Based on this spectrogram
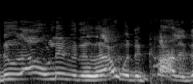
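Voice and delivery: high, fast, incredulous laugh through it; amused disbelief, words tumbling out; laughing exasperated retort. Retold or imitated. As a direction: push back laughing, sped up.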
